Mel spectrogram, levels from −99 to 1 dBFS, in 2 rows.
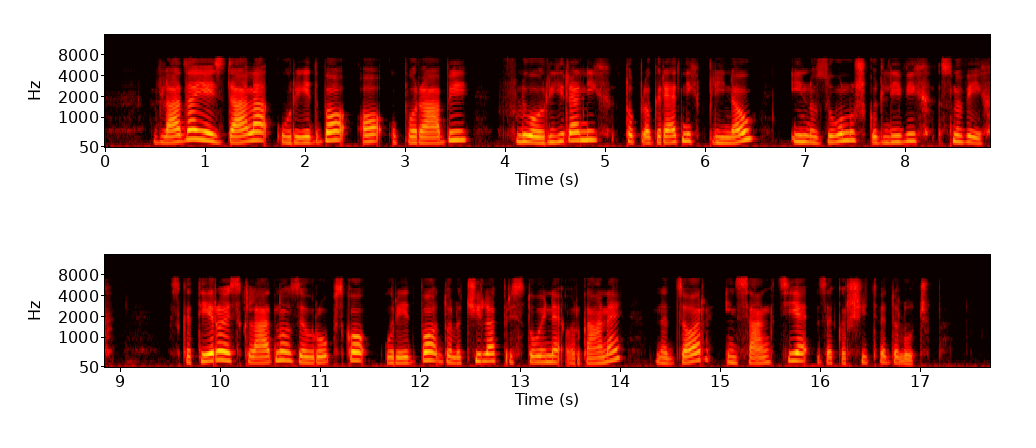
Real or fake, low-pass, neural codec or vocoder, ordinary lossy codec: real; 7.2 kHz; none; none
